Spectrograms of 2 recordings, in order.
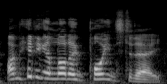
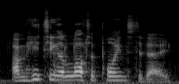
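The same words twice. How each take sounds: First: High, loud outburst; excited exclamation. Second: Said in the usual way. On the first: Real, not acted. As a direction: announce it loudly, pitched well up. Exclaims, then repeats it more calmly.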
